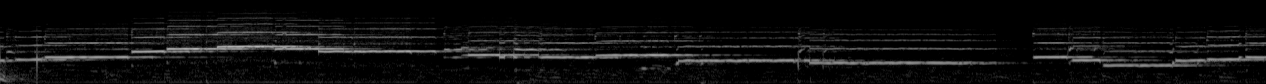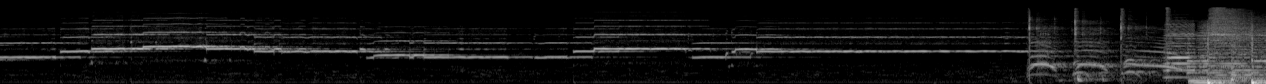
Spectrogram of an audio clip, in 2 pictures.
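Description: Tin whistle playing a slow solo melody of held, high notes with no accompaniment, in two phrases with a short break about ten seconds in. Near the end the drum kit and the rest of the band come in.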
